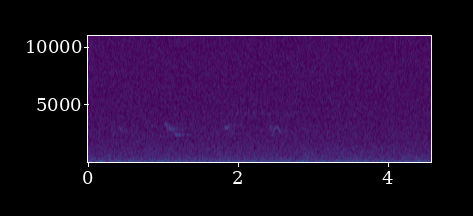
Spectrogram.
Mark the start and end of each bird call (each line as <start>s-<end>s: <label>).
0.0s-2.8s: American Robin (Turdus migratorius)
0.0s-3.4s: Dark-eyed Junco (Junco hyemalis)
